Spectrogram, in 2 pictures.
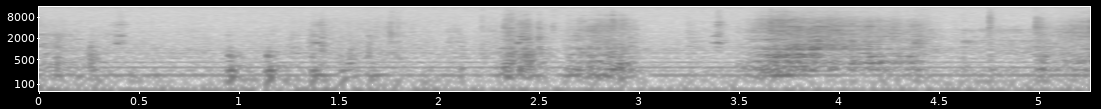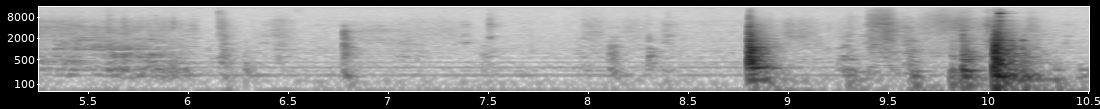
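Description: Pencil scratching a marking line across a pine 1x12 board, faint, for a couple of seconds. Near the end a sharp wooden knock and scraping as the boards are shifted on the workbench.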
